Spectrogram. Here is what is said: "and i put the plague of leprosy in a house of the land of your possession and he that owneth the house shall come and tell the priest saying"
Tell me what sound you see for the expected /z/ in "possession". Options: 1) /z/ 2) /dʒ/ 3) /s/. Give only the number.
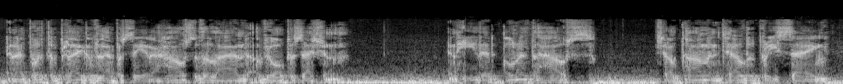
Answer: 1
